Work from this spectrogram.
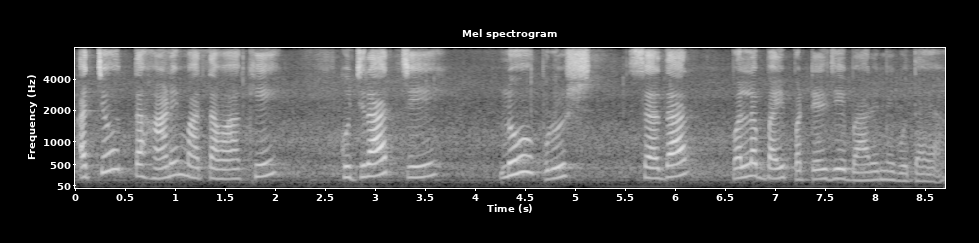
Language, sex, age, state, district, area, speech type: Sindhi, female, 45-60, Gujarat, Kutch, urban, spontaneous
